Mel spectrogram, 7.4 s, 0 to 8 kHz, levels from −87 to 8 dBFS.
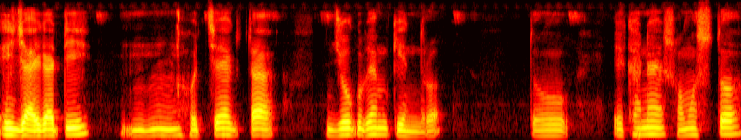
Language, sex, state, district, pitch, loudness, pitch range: Bengali, male, West Bengal, Paschim Medinipur, 130 Hz, -18 LUFS, 120-135 Hz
